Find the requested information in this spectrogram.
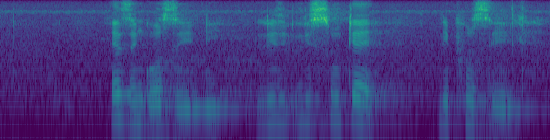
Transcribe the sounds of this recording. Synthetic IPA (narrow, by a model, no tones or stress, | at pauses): eziŋʱozini | lisuk̬ʼɛ | lipʰuziːlɛ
